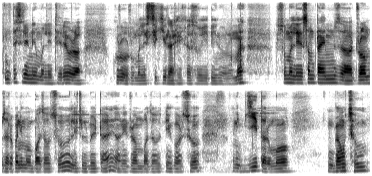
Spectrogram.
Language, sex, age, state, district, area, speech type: Nepali, male, 30-45, West Bengal, Darjeeling, rural, spontaneous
